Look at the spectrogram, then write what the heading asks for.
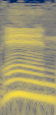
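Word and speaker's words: ἐν: pequeña preposición in o en en griego se pronuncia en pero esta es una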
